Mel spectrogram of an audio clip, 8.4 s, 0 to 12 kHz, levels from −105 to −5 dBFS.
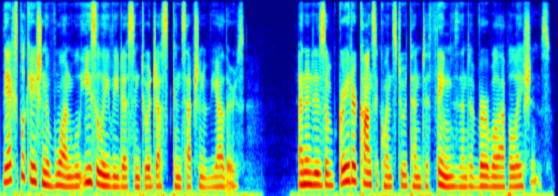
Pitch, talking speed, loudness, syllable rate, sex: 190 Hz, 210 wpm, -19 LUFS, 6.5 syllables/s, female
